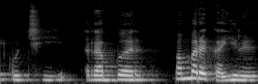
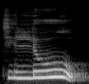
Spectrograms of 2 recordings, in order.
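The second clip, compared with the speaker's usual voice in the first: loud, higher call to the dog; 5 semitones higher, 5 dB louder, slower than usual. Acted. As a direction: call the dog loudly, the last time. Boy calling his dog louder. (நாயை உரக்க அழைத்தல்)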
